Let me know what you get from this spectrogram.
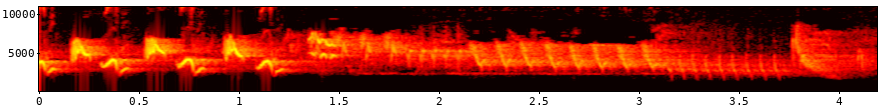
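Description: Bird song: a quick run of short, high, downslurred chirps, about five a second. It turns into a rapid trill and ends with one falling note near the end.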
